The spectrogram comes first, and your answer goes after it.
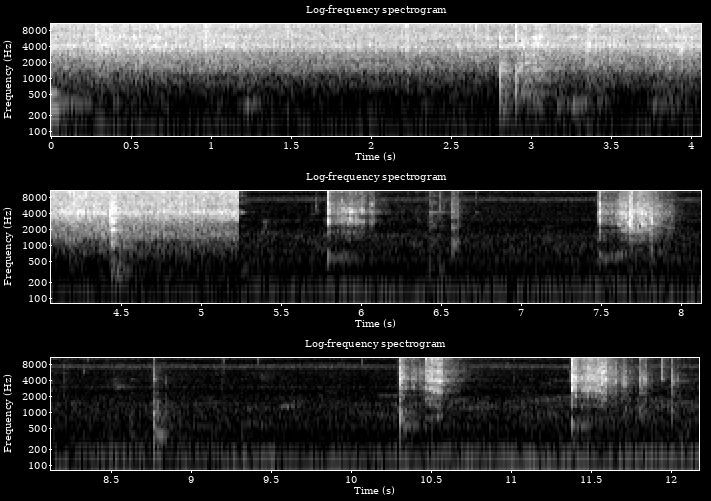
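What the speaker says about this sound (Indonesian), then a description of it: "Ongseng sebentar, habis itu tes rasanya" Bitter melon and tempeh are stir-fried in a pan with a steady sizzle and scattered clinks of a utensil scraping and tapping the pan. The hiss drops partway through, leaving quieter sizzling and occasional knocks, all without talk.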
